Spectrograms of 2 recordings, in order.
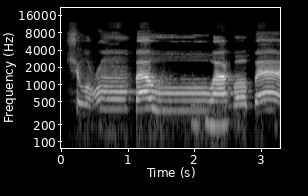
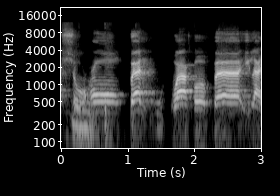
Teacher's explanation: tanwinnya itu suara N itu harus dimasukkan ke huruf berikutnya. Huruf berikutnya adalah huruf wawu. Berarti bunyinya menjadi syu'ubau gitu. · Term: idgham bi gunnah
